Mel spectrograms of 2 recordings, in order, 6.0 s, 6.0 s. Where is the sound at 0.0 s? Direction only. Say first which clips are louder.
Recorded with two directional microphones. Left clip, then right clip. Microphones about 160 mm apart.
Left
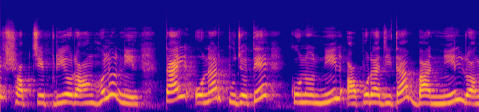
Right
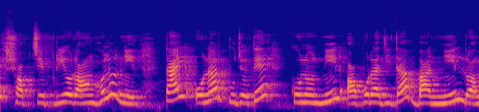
Left 6 dB; 40° left (ahead or behind).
